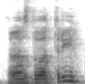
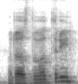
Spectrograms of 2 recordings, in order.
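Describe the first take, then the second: The two takes are said the same way.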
